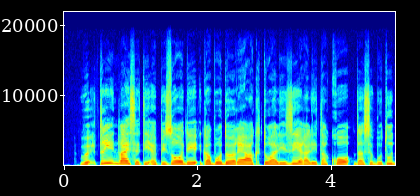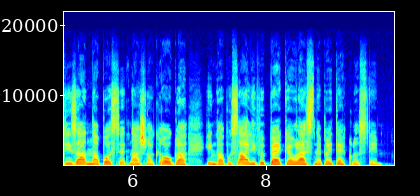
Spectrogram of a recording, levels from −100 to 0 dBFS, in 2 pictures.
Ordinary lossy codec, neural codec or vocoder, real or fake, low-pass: none; none; real; 19.8 kHz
